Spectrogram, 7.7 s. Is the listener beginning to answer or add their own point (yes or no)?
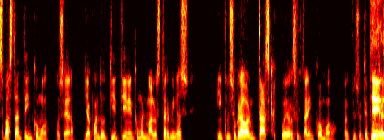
yes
